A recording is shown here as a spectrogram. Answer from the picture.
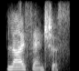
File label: "licentious", Indian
